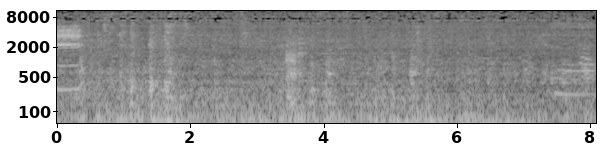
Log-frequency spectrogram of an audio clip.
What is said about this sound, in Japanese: このね、つなぎレールのつなぎ目のとこをね、はい、台車が渡る音もね、ガタンコトンガタンコトンと、あと連結器の前の車両と後ろの車両はちょっとこの歪みがあるときに鉄板のする音もね、これも聞こえてくるんですね。これもいいですね。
